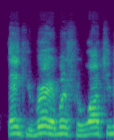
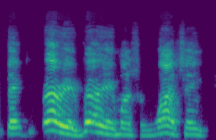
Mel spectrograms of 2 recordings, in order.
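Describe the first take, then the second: First: The words are mumbled and unclear. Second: The words are spoken nice and clearly.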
